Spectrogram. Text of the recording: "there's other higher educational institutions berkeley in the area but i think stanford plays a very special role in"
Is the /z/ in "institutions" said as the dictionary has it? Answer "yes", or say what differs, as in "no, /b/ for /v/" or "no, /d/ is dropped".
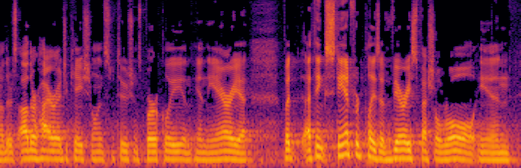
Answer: yes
